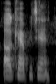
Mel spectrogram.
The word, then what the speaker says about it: El Capitan: She was climbing El Capitan. That's how you say it, right? – Yeah. – El Capitan.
